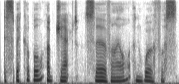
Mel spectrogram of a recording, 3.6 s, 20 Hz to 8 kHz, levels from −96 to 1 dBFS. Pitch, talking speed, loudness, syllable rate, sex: 145 Hz, 85 wpm, -21 LUFS, 3.7 syllables/s, male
